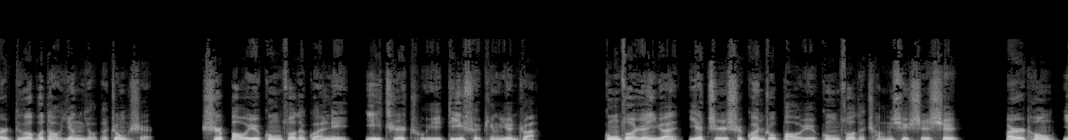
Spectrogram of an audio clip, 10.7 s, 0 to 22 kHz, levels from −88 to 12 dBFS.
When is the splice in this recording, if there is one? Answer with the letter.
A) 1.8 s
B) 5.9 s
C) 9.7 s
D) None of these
A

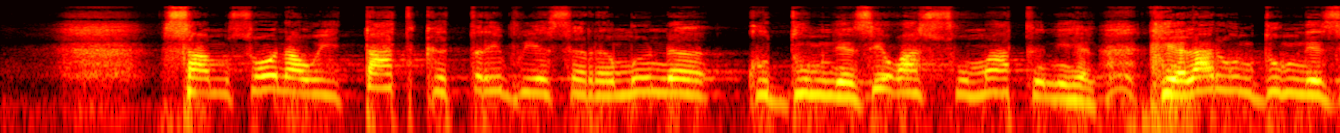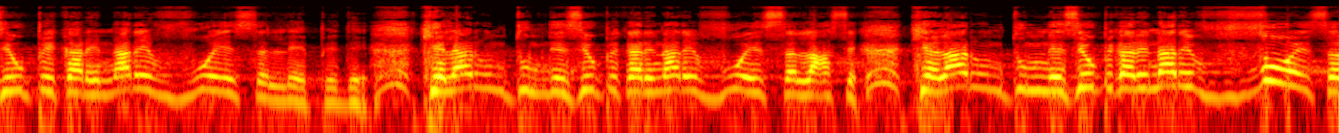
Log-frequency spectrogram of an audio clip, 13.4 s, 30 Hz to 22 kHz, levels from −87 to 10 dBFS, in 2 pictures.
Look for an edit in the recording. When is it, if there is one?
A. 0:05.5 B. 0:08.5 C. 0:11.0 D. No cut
D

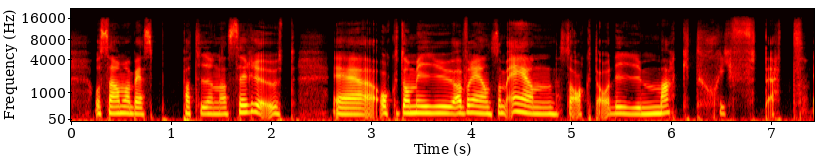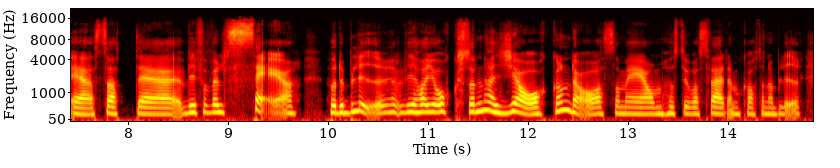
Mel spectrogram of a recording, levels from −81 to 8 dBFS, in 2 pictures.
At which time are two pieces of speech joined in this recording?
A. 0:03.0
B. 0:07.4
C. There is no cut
B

